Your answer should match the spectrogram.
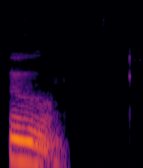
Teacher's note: The next vowel sound is oo, which area is back, the tongue position is high, the lip shape is rounded, and the muscle tension is tense.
